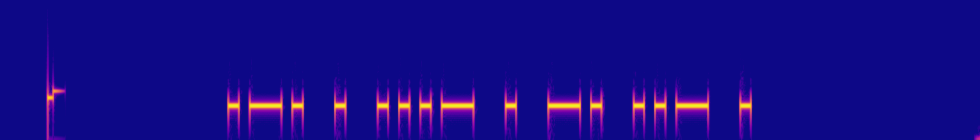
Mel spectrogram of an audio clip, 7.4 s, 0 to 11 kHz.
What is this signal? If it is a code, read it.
Morse code, heard as a keyed tone, about 15 wpm, 700 Hz. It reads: REVENUE
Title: Seven Letter Words - 15wpm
